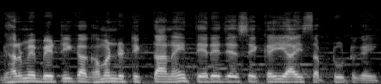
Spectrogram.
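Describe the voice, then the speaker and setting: A man's voice: medium pitch, steady tone, normal speed, pitched below the performer's own voice, natural voice. A man voicing a harsh, domineering older mother-in-law who scolds and taunts, in a story read aloud. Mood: taunting. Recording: long reverb, faint music behind.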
